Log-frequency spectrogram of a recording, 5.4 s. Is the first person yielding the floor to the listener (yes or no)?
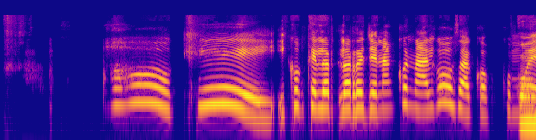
yes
